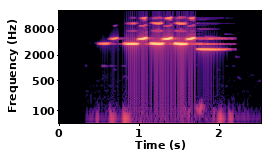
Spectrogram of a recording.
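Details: Song phrase of an Ortolan bunting (Moroccan name al-bouh al-fassi): a brief high note, then loud jingling notes in three bursts, ending on a sustained lower whistle. Silent background.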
